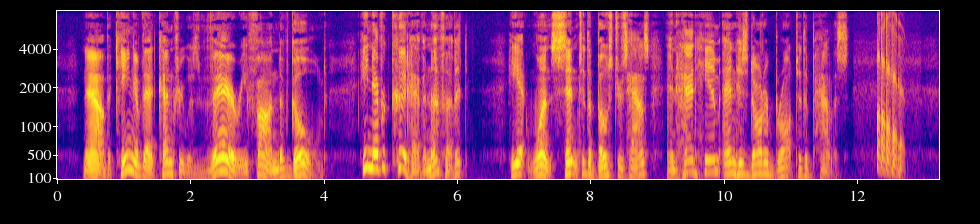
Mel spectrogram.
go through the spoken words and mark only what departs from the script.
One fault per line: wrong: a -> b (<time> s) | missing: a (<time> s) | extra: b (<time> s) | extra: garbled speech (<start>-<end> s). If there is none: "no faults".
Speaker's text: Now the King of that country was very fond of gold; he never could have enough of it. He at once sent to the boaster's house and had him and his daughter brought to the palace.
no faults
